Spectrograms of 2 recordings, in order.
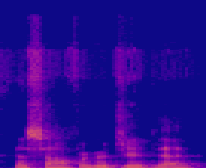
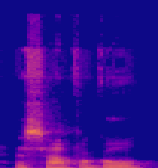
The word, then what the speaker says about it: esophageal: I can't even pronounce that word. I'm not esophagus, esophageal, well, I know esophagus, oh my goodness gracious.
